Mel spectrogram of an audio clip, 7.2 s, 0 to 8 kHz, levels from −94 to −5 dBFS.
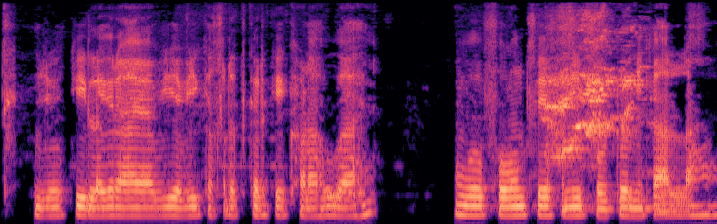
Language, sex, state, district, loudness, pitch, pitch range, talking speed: Hindi, male, Uttar Pradesh, Gorakhpur, -21 LUFS, 115 Hz, 115-120 Hz, 160 wpm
